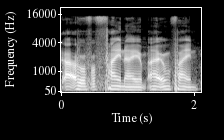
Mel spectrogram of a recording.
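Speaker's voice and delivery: plain reading voice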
